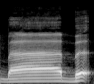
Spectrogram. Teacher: dibaca bab ah maka ba ditambah b menjadi bab nah mad thabiinya bertemu dengan huruf yang kita sukunkan berubah menjadi mad arid sukun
